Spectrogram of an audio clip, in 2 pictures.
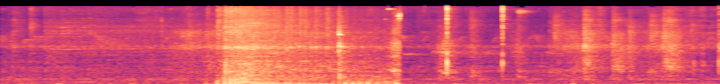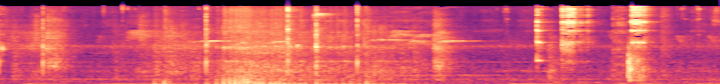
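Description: Spoon and ingredients knocking and clinking against an aluminium cooking pot, with a cluster of sharp clinks near the end as a spoonful of fried chili paste goes in. Two louder stretches of rushing noise come about two seconds in and again around the middle.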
